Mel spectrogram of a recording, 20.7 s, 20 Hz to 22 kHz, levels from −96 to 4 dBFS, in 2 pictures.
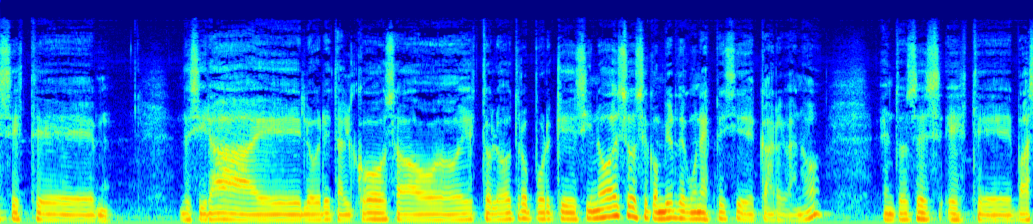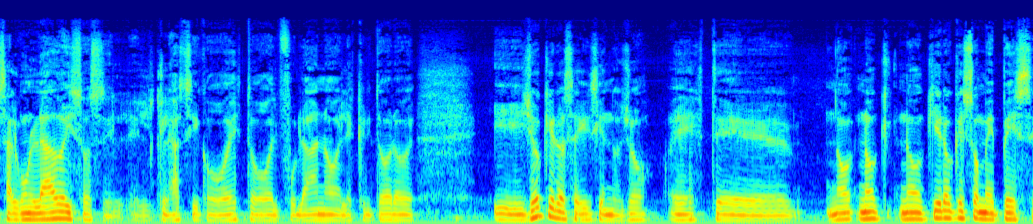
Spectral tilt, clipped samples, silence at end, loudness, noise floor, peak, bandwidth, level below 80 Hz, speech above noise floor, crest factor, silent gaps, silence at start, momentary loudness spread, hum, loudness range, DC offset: -6.5 dB/octave; under 0.1%; 0 s; -26 LUFS; -47 dBFS; -8 dBFS; 14.5 kHz; -50 dBFS; 22 dB; 18 dB; none; 0 s; 11 LU; none; 5 LU; under 0.1%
